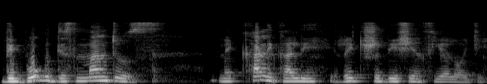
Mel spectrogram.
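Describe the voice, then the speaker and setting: A man with a Zimbabwean accent speaks at a fairly slow pace in a somewhat breathy, fairly high voice with ordinary pitch variation. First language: Shona. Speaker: bible teacher. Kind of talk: bible teaching lecture. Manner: halting, with repetitions and self-corrections.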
